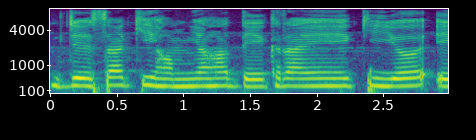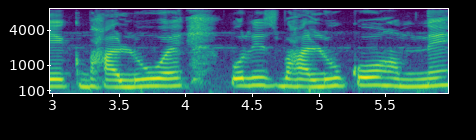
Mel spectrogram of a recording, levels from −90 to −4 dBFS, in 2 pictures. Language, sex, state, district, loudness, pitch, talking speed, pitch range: Hindi, female, Maharashtra, Chandrapur, -14 LUFS, 225 Hz, 170 wpm, 215-230 Hz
